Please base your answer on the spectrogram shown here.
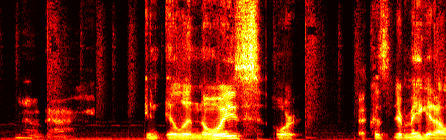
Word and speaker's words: Illinois: you she said Illinois she said how do you say say that state again sh Siri can you how do you say Illinois Illinois noi okay she did say noi yeah all right you're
